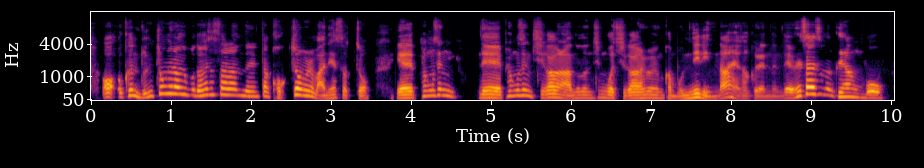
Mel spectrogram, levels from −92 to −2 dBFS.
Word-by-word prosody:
어 - - +4
그 230 - 0
눈총이라기보다 255 - +1
회사 250 +2 -2
사람들은 245 -6 -1
일단 190 +1 -3
걱정을 250 - +2
많이 115 -6 -3
했었죠. 125 -4 -6 0.3
예 130 +2 +6
평생 215 - -5 0.3
네 140 -1 +3
평생 220 +2 -4
지각을 150 -4 +1
안 110 -1 0
하던 125 0 -8
친구가 130 0 -3
지각을 125 +2 -1
하니까 120 -2 -8
"뭔 105 +5 -6
일이 150 -5 +3
있나?" 95 0 -1
해서 110 0 -7
그랬는데 100 -1 -4
회사에서는 255 - +5
그냥 175 -5 0
뭐 130 -2 +3
150 Hz, 390 characters per minute, -24 LUFS, -, 0.3 s, 예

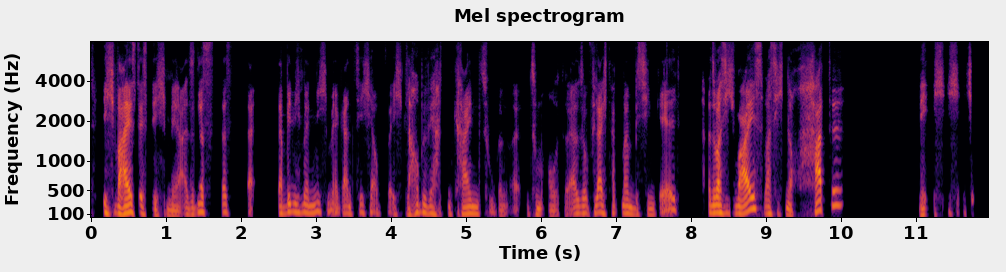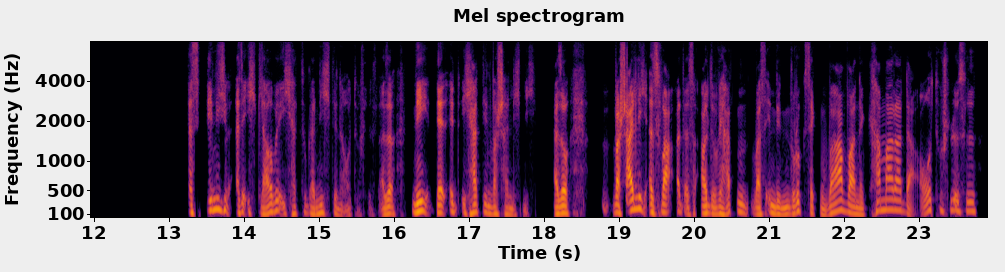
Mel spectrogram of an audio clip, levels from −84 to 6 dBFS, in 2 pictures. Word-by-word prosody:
ich 125 -3 0
weiß 120 +3 +7
das - - -3
nicht 90 0 -7
mehr. 80 -3 -4
Also, 100 0 -6
das 135 -2 -1
das 135 -2 -5 0.2
da - - -5 0.4
da 115 - -1
bin 140 +4 -1
ich 130 - -2
mir 130 -2 -2
nicht 135 +3 -4
mehr 155 - -6
ganz 110 -2 -6
sicher, 130 -4 -8
aber - - -13
ich - - -9
glaube, 130 -1 -3
wir 110 -3 -2
hatten 110 - -12
keinen 110 +2 -1
Zugang, - - -13
äh, - - -13
zum 95 - -5
Auto. 80 0 -12
Also, 115 +3 -4
vielleicht 125 -3 -2
hat 120 - -10
man 120 -2 -1
'n - - -3
bisschen 95 -1 -6
Geld. - - -3 0.4
Also, 125 +1 +2
was 125 -2 +6
ich 115 0 -6
weiß, 130 - +4
was 115 -3 -2
ich 100 -1 -9
noch 90 -4 -4 0.2
hatte 245 - +3 1.0
Ne, - - -1
ich - - -8
ich - - -9
ich 360 - -9 1.5
Das - - +3
bin 170 +2 +4
ich 175 -1 +3
also, - - +1
ich 135 - -5
glaube, 140 +10 +1
ich - - -4
hatte 110 -2 -4
sogar 120 -5 -3
nicht 120 +4 -1
den 100 -6 -4
Autoschlüssel. 90 +2 -16
Also 115 +4 +3 0.2
ne, 145 +1 +8
der, 130 - +5
äh, 145 - +1
d 130 - -12
ich 115 - 0
hatte 135 +1 +2
ihn 115 - 0
wahrscheinlich 105 -4 -1
nicht. - - -14 0.2
Also, 115 +2 +6 0.4
w - - -15
wahrscheinlich 190 -3 +6
es 130 -5 +3
war - - +5
a - - -1
das - - -4
also, 120 -2 +1
wir 110 - +4
hatten 130 0 -2
was 105 -1 0
in 125 -2 +1
den 110 0 +2
Rucksäcken 115 - -2
war, 150 +4 +4
war 120 -3 +5
'ne 100 -2 0
Kamera, 170 - +1
der 150 - -5
Autoschlüssel 155 -1 -3
120 Hz, 220 wpm, -24 LUFS, 105-140 Hz, 1.5 s, ne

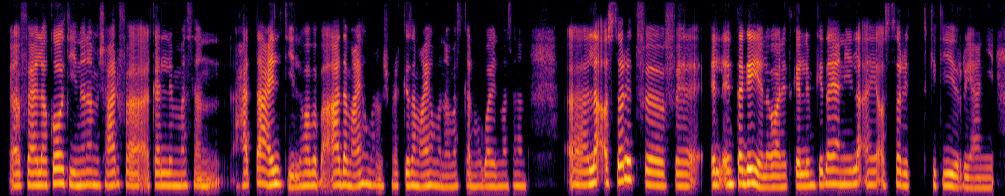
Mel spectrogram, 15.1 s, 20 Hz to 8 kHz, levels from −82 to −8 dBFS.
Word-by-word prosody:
آآ 180 +1 0
في 190 +2 -3
علاقاتي 195 +2 +2
إن 185 - +1
أنا 200 +1 0
مش 190 0 -4
عارفة 185 - -1
أكلِّم 185 0 -1
مثلًا 185 - -5 0.2
حتّى 195 -2 -3
عيلتي، 205 -3 +3
اللي 165 +2 -4
هو 185 0 +1
بابقى 190 -1 -1
قاعدة 195 0 +3
معاهم 190 +3 0
أنا 190 0 -6
مش 180 +2 -9
مركِّزة 185 0 -2
معاهم 180 +1 -1
أنا 165 -1 -6
ماسكة 175 +2 -8
الموبايل 175 0 -4
مثلًا. 175 0 -6 0.6
آآ 150 - -1
لأ، 230 +2 +5
أثِّرت 260 +5 +3
في 190 -3 +1
في 180 +8 -3 0.2
الإنتاجية 205 0 +5
لو 160 0 -2
هنتكلِّم 180 +3 0
كده، 195 +3 -1
يعني 200 -1 +1
لأ، 215 -3 -1
هي 200 +1 -3
أثّرِت 190 -1 -3 0.3
كتير، 180 -3 -1
يعني 150 -1 -6
185 Hz, 155 wpm, -23 LUFS, 180-200 Hz, 0.6 s, لأ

